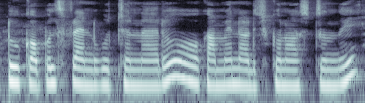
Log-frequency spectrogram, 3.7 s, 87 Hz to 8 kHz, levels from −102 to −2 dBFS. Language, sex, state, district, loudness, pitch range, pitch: Telugu, female, Telangana, Hyderabad, -17 LUFS, 190-215 Hz, 195 Hz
